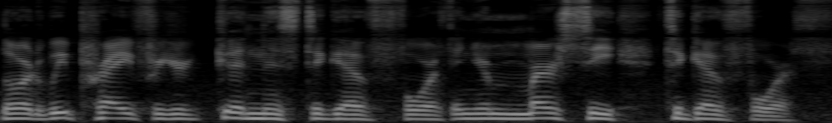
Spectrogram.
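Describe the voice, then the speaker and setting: On a very clean recording with a silent background, a man with an unremarkable speaking voice talks at a medium pitch and moderate pace with fairly even intonation. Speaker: ministry leader leading prayer. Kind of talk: guided prayer.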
